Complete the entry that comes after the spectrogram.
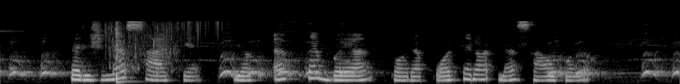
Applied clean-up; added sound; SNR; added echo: none; Water / Splash, splatter + Bark / Livestock, farm animals, working animals; 7 dB; none.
